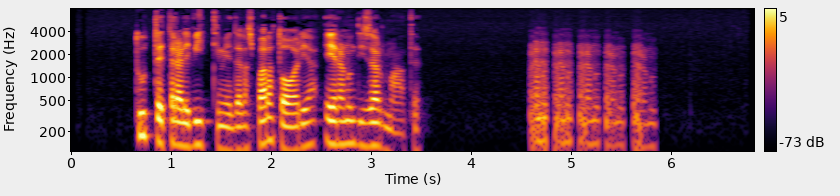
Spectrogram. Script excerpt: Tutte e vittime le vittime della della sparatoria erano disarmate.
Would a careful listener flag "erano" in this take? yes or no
no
